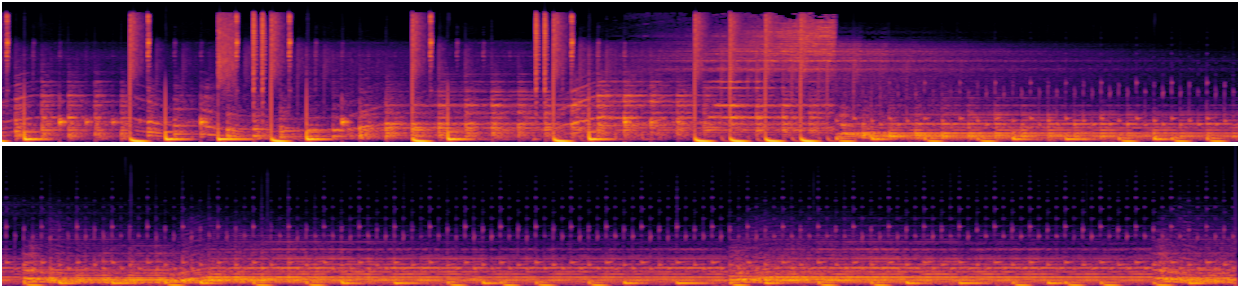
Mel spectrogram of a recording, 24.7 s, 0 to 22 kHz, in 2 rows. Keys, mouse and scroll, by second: 2.4 ctrl+d, 2.9-9.5 drag, 9.5 typing, 10.2 click, 13.5 Page_Down, 14.2 click, 15.1 Page_Down, 15.9 [, 17.3 Page_Down, 18.1 click, 18.4 [, 18.8 Page_Down, 19.6 click, 19.9 [, 20.9 space, 24.3 space.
